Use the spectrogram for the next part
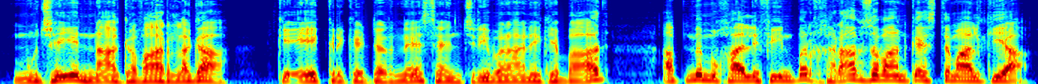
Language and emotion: Urdu, disgusted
